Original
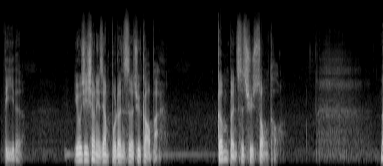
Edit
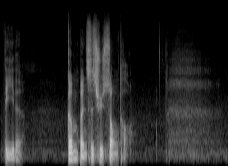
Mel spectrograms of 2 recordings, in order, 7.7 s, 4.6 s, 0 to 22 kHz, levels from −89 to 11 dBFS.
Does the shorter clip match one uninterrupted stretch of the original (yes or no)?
no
